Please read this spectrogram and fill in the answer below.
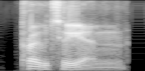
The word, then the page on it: protean: British English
